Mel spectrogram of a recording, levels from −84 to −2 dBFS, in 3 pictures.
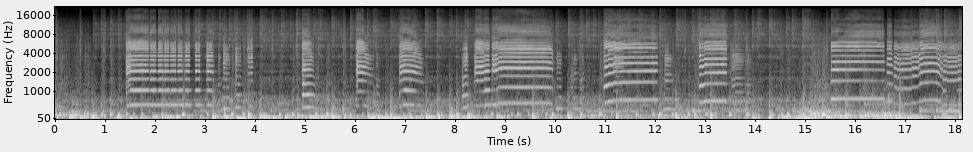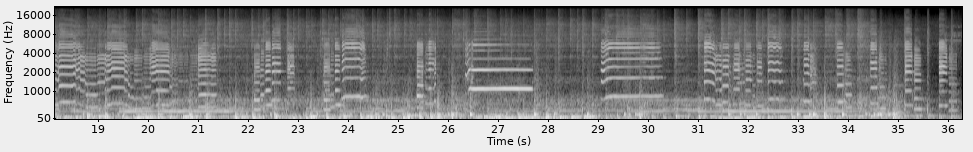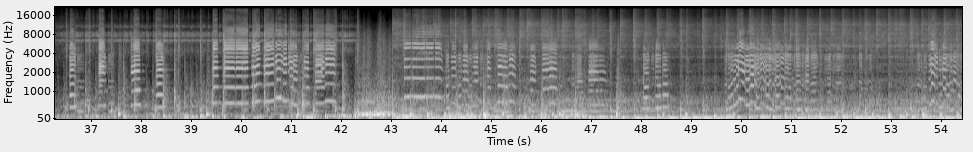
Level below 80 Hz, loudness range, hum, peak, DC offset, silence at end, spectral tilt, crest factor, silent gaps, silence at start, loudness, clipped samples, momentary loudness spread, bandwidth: -24 dBFS; 3 LU; none; -2 dBFS; under 0.1%; 0 s; -4 dB/octave; 16 dB; none; 0 s; -17 LUFS; under 0.1%; 7 LU; over 20 kHz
